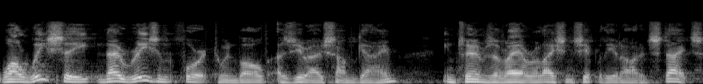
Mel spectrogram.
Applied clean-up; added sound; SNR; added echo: neural separator model SepFormer DNS4.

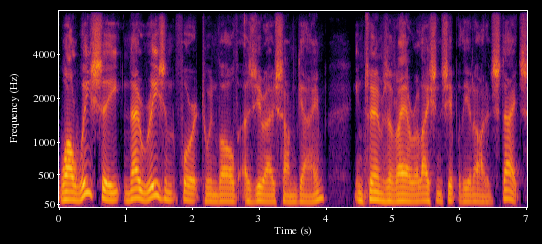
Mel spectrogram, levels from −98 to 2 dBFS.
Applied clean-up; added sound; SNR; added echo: none; none; none; none.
